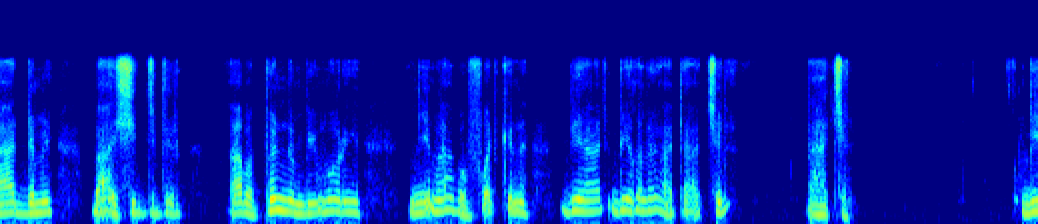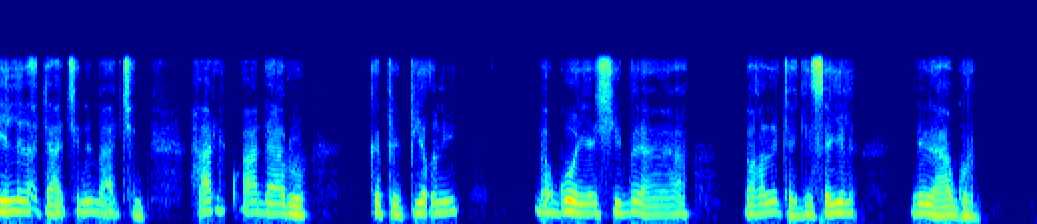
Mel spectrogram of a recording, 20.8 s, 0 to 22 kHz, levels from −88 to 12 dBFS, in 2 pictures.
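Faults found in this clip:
Opus voice compression, throughout the speech. Muffled, hoarse, slightly robotic timbre; nothing above 8.7 kHz. Low-rate SILK linear-prediction coding with a wideband cap and coarsely quantised excitation, consistent with roughly 10 kbps and 20 ms frames. Heavy codec damage.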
